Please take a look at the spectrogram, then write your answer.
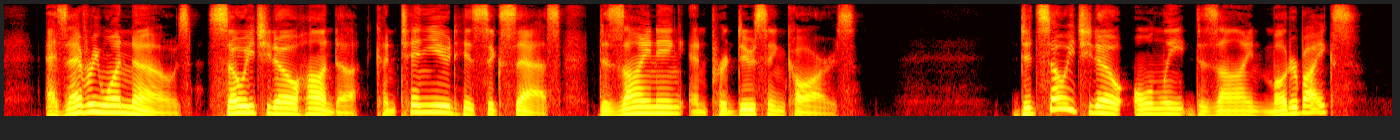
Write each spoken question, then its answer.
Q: Did Soichiro only design motorbikes?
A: No, he didn't only design motorbikes.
